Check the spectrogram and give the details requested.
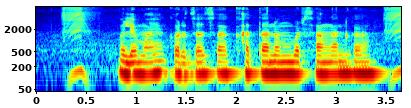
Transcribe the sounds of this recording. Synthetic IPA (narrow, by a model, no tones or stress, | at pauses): məlemajakəɾd͡zat͡sakʰat̪anəmbəɾsãŋɡanka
